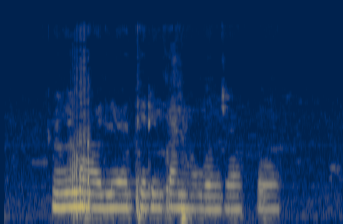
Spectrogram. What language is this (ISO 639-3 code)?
swa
